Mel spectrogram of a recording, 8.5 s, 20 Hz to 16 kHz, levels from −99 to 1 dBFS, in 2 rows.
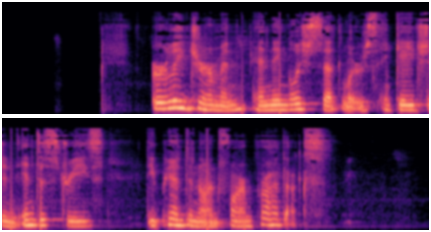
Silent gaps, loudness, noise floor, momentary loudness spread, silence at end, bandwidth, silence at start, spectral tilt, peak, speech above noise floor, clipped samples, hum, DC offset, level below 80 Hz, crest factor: none; -20 LUFS; -70 dBFS; 12 LU; 1.05 s; 11.5 kHz; 1.5 s; -5.5 dB/octave; -4 dBFS; 50 dB; under 0.1%; none; under 0.1%; -56 dBFS; 18 dB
